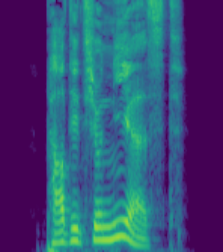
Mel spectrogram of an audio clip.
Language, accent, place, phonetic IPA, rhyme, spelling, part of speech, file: German, Germany, Berlin, [paʁtit͡si̯oˈniːɐ̯st], -iːɐ̯st, partitionierst, verb, De-partitionierst.ogg
- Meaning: second-person singular present of partitionieren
